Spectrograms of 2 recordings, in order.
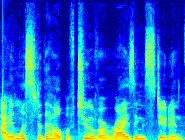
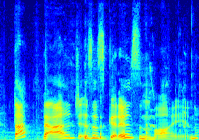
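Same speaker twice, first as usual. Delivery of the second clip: put-on Jersey girl voice, New Jersey accent; 3 semitones higher than usual. Reading a game character's line when asked: jersey girl voice. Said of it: "do your Jersey girl voice for her".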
